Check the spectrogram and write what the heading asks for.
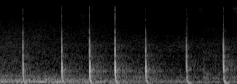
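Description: A stylus tapping and clicking on a tablet screen while handwriting, about eight sharp light taps in quick succession.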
